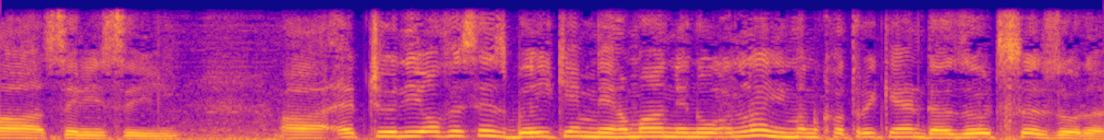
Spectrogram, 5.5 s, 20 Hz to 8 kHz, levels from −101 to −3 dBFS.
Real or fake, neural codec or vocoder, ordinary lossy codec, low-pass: fake; codec, 24 kHz, 0.9 kbps, WavTokenizer, medium speech release version 2; none; 7.2 kHz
